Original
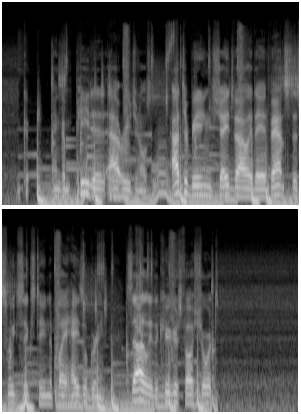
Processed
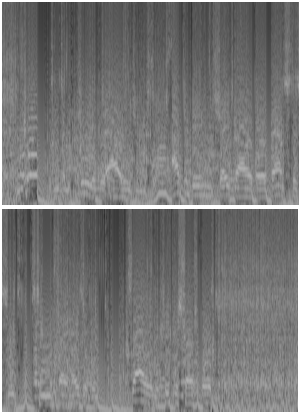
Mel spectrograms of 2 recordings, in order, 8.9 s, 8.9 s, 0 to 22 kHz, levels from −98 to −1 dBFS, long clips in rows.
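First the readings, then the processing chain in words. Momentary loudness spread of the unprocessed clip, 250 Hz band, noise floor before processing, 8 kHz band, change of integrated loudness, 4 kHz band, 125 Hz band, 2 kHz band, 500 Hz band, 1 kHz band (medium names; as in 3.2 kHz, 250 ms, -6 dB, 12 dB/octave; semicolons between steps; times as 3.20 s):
9 LU, -8.0 dB, -55 dBFS, +12.0 dB, -3.0 dB, +7.5 dB, -10.0 dB, +0.5 dB, -6.5 dB, -3.5 dB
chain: one-bit comparator; bass shelf 350 Hz -11.5 dB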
